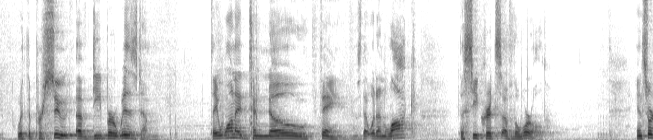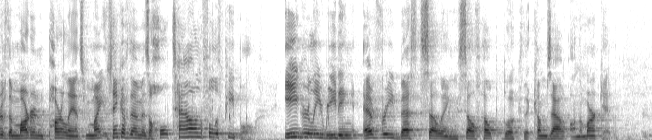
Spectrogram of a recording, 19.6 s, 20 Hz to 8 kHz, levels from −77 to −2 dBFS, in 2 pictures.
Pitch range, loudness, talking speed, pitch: 135-170 Hz, -22 LUFS, 155 wpm, 150 Hz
